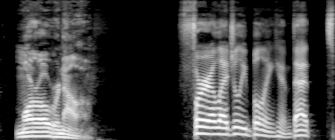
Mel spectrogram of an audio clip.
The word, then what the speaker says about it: Mauro Ranallo: Mauro Ranallo.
